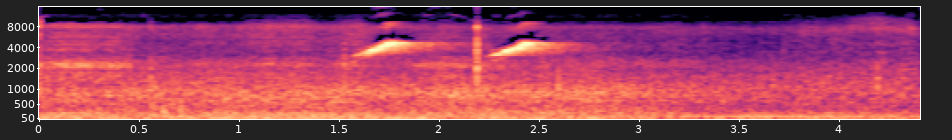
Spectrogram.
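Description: A bird gives two short rising chirps about two seconds in, over a steady low background rumble.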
